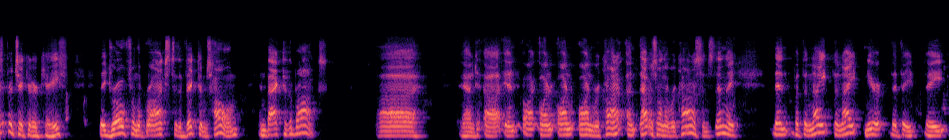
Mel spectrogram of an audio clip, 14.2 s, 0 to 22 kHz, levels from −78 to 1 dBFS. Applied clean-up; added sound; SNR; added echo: none; none; none; none.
